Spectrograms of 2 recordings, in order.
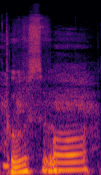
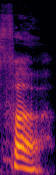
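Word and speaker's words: phở: Is it pusu? It's pho. Pho.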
